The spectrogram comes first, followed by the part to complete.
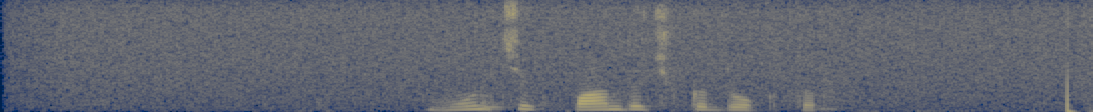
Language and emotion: Russian, neutral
